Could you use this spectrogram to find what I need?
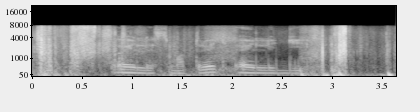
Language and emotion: Russian, neutral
